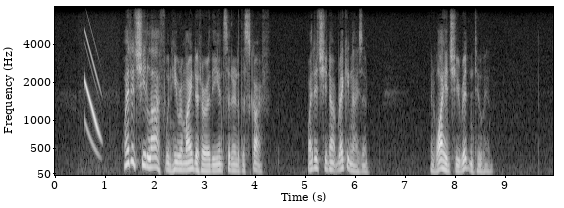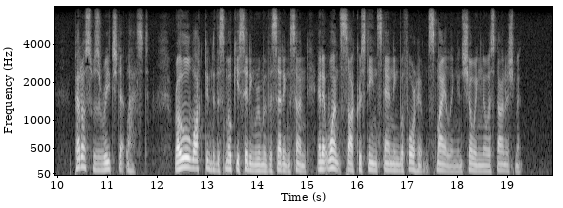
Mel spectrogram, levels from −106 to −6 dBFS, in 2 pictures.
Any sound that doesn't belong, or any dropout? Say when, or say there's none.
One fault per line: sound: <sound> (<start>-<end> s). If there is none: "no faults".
sound: chirp (0.6-1.0 s)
